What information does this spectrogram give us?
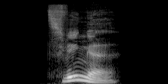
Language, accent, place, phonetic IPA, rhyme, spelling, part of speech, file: German, Germany, Berlin, [ˈt͡svɪŋə], -ɪŋə, zwinge, verb, De-zwinge.ogg
- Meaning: inflection of zwingen: 1. first-person singular present 2. first/third-person singular subjunctive I 3. singular imperative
